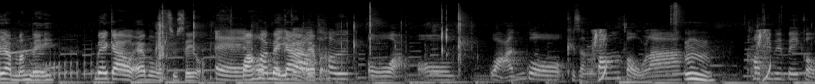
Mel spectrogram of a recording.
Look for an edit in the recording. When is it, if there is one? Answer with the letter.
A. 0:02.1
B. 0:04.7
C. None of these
C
